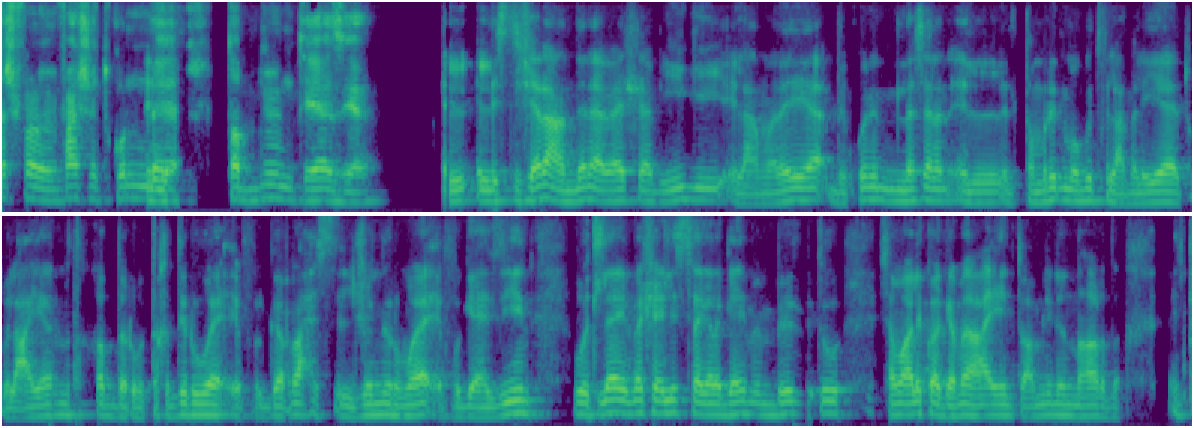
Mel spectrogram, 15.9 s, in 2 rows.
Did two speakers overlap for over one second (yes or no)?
no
